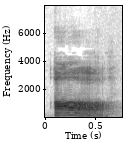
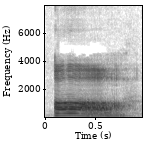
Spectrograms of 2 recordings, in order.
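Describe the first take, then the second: First: The L sound is relaxed and barely there. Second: The same.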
